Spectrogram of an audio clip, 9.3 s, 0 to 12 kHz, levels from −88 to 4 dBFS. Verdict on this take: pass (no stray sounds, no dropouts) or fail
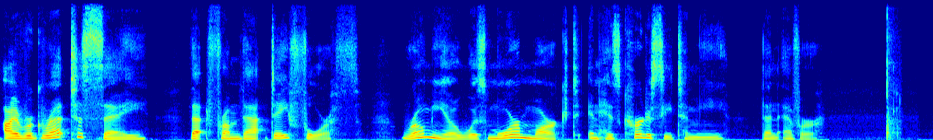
fail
